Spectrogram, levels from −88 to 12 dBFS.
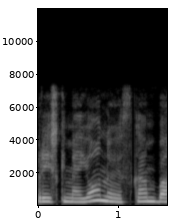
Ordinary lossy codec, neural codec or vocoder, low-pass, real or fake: MP3, 96 kbps; none; 7.2 kHz; real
